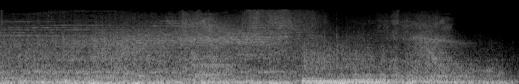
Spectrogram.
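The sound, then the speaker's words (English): A spaceship rumbles heavily through an FTL (faster-than-light) jump, a dense, steady roar with deep low-end weight and creaking strain, swelling slightly partway through and holding loud throughout, with no voices. “And you hear all the creaking in the background.”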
